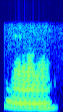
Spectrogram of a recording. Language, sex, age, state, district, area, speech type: Dogri, male, 18-30, Jammu and Kashmir, Udhampur, rural, conversation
